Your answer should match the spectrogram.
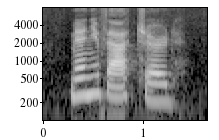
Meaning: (adjective) 1. manmade; produced by humans rather than nature 2. not genuine; contrived; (verb) simple past and past participle of manufacture
- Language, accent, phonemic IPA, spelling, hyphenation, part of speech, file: English, US, /ˌmænjəˈfækt͡ʃɚd/, manufactured, man‧u‧fac‧tured, adjective / verb, En-us-manufactured.ogg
